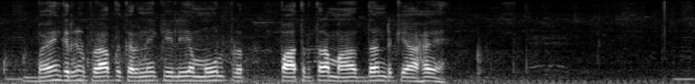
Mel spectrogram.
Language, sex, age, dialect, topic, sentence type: Hindi, male, 25-30, Marwari Dhudhari, banking, question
